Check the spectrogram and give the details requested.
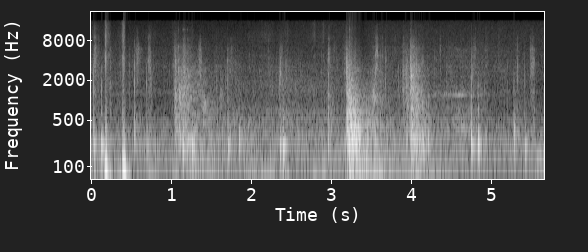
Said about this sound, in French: Apolline ferme la porte.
